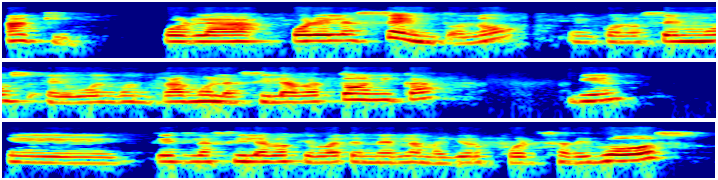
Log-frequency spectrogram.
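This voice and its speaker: A woman's voice: on the high side, a little slow. Teacher woman on a muffled video call. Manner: patient, repeats key points with checking tags. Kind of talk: online class lecture.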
